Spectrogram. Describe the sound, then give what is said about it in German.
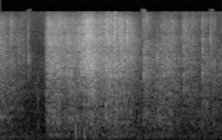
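A bag of Funny Frisch crisps is torn open, with a sudden crackling rip followed by a stretch of loud, crinkly plastic rustling. No one speaks. “Seid ihr bereit? Ich mach die Tüte jetzt auf.”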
